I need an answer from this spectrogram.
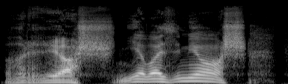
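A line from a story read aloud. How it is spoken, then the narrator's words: Hoarse wheezing. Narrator (Russian): хрипел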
